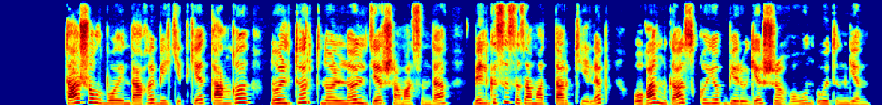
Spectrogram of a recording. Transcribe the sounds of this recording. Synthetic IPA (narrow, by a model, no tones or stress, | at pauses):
t̪ʰɑʃolˠbo̞jənd̪ɑʁəbekʲet̪kʲe̞t̪ʰɑɴʁənɵlˠt̪ʰɵɾt̪nɵlnɵld̪e̞ɾʃɑmɑsənd̪ɑ | be̞lɡʲɪsɪzɑzɑmɑt̪ːɑɾkʲʰe̞lɪp | wo̞ʁɑɴɡazqʰʊjəp̚be̞ɾuɡʲe̞ʃəʁuənwɵt̪ɪŋɡʲe̞n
